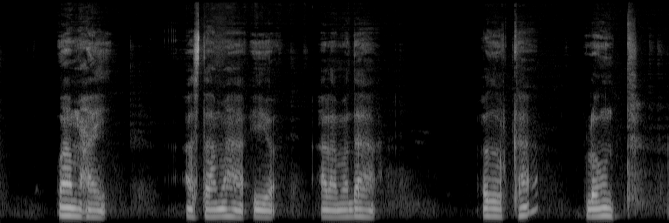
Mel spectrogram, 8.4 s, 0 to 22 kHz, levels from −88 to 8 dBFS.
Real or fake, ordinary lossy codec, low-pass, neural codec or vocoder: real; none; none; none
